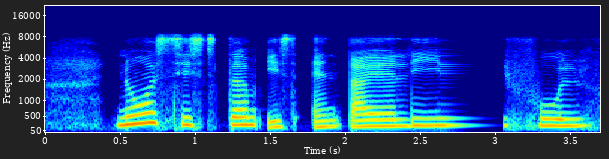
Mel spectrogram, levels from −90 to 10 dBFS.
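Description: At 1.03 to 1.10 s and again at 2.56 to 2.62 s, a packet arrived late and the jitter buffer emptied, causing a short stall from a late packet. The receiver held the last sound for 48 ms and then 37 ms, so the speech briefly drags with a faint buzzy smear before resuming without loss.

From 2.64 to 3.08 s there is a call audio freeze, likely from packets held up in transit. The sound turns into a fading buzz for 420 ms, including about 70 ms of silence, then picks up exactly where it stopped, with the Opus path's roughly 12 kHz bandwidth throughout.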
